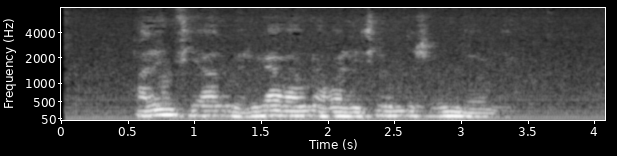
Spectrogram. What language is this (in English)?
Spanish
